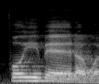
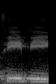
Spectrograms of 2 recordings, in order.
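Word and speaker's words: Phoebe: 베베 헬라어 발음으로는 포이베라고 할 수 있고 영어 발음은 피비 이렇게 발음을 하죠.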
